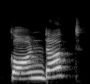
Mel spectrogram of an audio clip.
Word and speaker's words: conduct: Conduct conduct. Conduct conduct. So now we can see a pattern. Noun stress is on the first part. Verb stress is on the second part.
